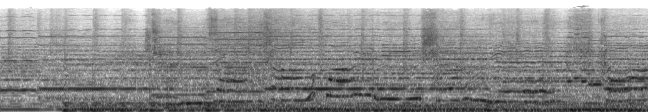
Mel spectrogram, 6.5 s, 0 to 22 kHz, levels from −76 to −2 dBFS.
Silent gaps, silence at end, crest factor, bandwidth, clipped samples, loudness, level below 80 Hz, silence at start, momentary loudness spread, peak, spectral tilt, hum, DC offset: none; 0 s; 12 dB; 16.5 kHz; under 0.1%; -12 LUFS; -20 dBFS; 0 s; 4 LU; 0 dBFS; -4 dB/octave; none; under 0.1%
